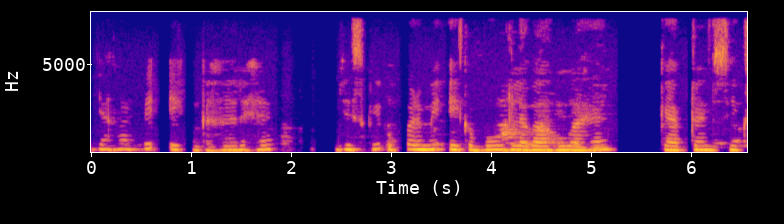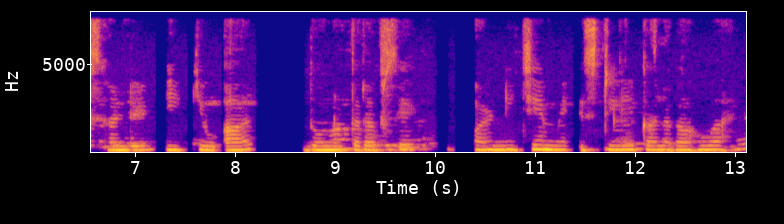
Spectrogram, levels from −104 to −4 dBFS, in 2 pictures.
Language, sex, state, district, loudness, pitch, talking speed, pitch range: Hindi, female, Jharkhand, Sahebganj, -22 LUFS, 230 Hz, 130 wpm, 220-245 Hz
